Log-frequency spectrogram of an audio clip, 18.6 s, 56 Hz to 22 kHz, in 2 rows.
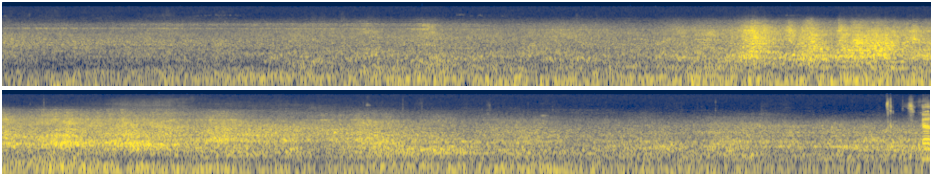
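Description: Embraer E175 jet airliner taking off at Los Angeles International Airport, a steady engine roar that swells toward the middle and lingers at a distance, with faint background noise throughout.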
